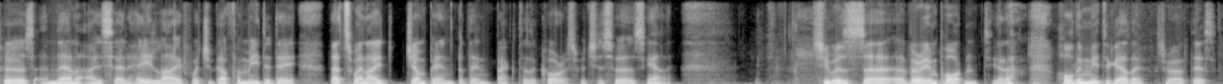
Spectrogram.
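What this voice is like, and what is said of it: Welsh accent. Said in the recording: “born in Cardiff, Wales ... they did notice your accent”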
